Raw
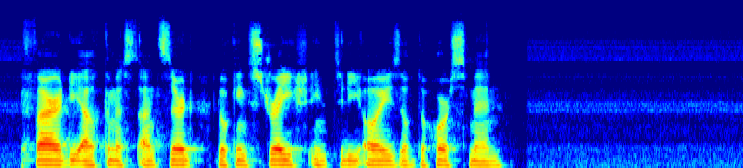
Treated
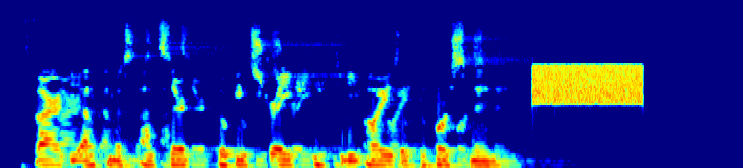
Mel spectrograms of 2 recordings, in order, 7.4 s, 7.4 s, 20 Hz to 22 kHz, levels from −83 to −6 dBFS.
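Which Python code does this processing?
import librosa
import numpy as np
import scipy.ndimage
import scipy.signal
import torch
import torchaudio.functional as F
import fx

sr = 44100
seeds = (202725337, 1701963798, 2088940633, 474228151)

y = fx.bin_expand(x, sr, power=3.0)
y = scipy.signal.sosfilt(scipy.signal.butter(2, 8100.0, 'lowpass', fs=sr, output='sos'), y)
y = fx.low_shelf(y, sr, hz=500.0, db=7.5)
y = fx.hum_notches(y, sr, base_hz=50, count=9)
y = fx.rev_double_slope(y, sr, seeds[0], early_s=0.22, late_s=1.8, knee_db=-18, drr_db=19.5)
y = fx.rider(y, sr, range_db=4, speed_s=0.5)
y = fx.noise_reduce_blind(y, sr, reduce_db=17)
y = y + 10.0 ** (-23.0 / 20.0) * np.pad(y, (int(198 * sr / 1000.0), 0))[:len(y)]
y = fx.spec_paint(y, sr, seeds[1], shape='noise', start_s=5.32, length_s=1.11, low_hz=1800.0, high_hz=4400.0, level_db=-24.0)
y = fx.band_squash(y, sr, depth_pct=40)
y = y * 10.0 ** (6.0 / 20.0)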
